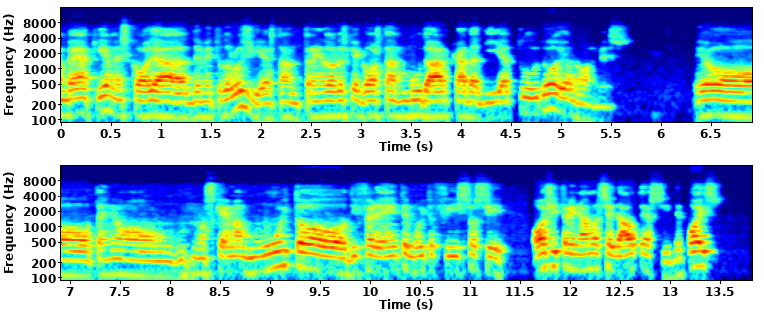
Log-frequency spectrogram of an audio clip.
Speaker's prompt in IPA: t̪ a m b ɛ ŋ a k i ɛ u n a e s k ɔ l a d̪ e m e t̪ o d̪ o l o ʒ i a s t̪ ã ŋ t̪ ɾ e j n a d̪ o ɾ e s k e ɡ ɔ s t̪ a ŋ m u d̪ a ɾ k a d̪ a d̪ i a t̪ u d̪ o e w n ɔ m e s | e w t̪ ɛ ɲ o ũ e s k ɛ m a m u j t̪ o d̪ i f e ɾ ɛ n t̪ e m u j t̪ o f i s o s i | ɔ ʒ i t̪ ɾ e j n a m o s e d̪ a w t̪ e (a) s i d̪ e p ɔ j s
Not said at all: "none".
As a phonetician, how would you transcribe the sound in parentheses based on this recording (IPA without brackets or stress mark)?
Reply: a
